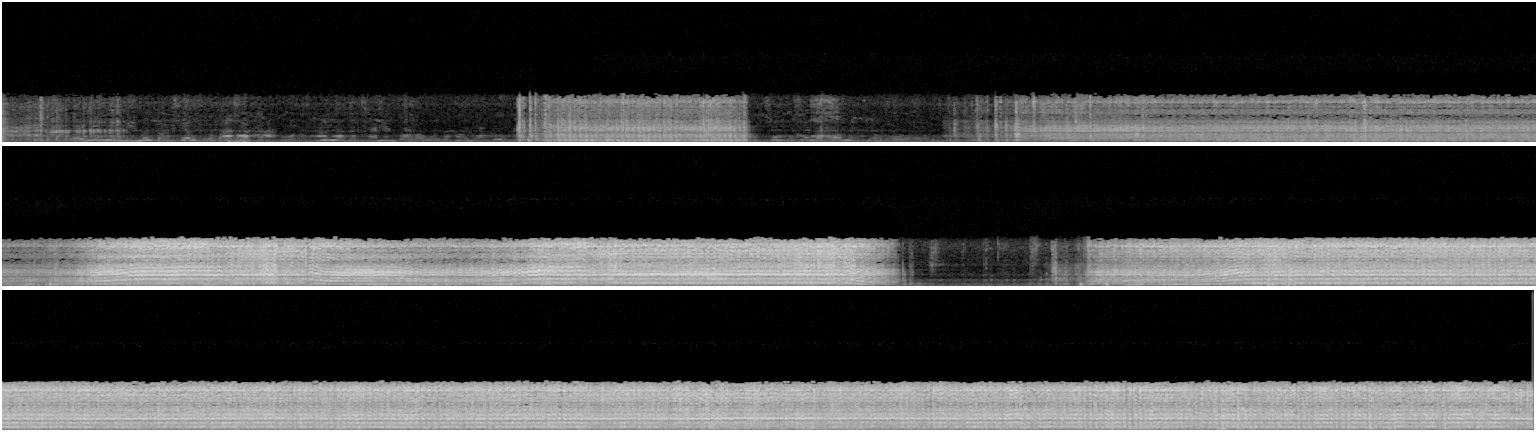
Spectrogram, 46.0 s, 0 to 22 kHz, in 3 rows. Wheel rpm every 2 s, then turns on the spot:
0, 0, 10, 20, 0, 30, 30, 40, 140, 120, 140, 140, 10, 90, 160, 160, 160, 160, 160, 170, 170, 170, 170.
4-8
